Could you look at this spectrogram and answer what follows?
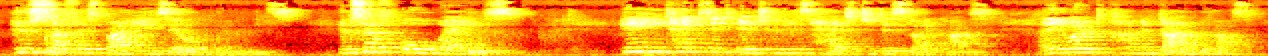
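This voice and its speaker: Woman acting a good-humoured young gentleman, lively swooping intonation, medium female pitch, echoey distant stage reading. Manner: animated, genial. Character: Scrooge's cheerful, forgiving nephew Fred, young man. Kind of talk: dramatic reading of Dickens. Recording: very echoey room, distant mic, faint noise.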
